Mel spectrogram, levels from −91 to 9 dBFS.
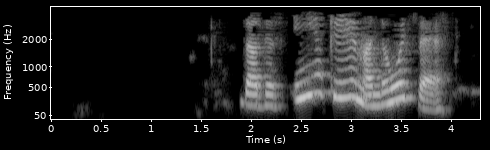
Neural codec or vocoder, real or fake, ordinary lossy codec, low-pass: codec, 24 kHz, 0.9 kbps, WavTokenizer, medium speech release version 2; fake; MP3, 16 kbps; 3.6 kHz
